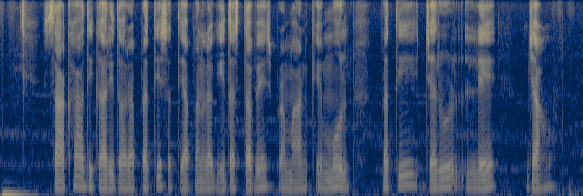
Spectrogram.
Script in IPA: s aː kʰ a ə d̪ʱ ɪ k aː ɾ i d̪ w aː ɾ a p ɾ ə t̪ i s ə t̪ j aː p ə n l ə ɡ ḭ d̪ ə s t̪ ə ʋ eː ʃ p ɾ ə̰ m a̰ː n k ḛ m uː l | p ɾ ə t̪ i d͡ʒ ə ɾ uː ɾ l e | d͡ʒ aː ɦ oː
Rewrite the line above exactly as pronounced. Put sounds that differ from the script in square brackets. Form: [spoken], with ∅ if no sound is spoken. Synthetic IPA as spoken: s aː kʰ a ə d̪ʱ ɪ k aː ɾ i d̪ w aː ɾ a p ɾ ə t̪ i s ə t̪ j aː p ə n l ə ɡ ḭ d̪ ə s t̪ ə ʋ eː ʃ p ɾ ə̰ m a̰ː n k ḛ m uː l | p ɾ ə t̪ i d͡ʒ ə ɾ uː ɾ l e | d͡ʒ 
